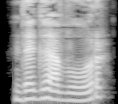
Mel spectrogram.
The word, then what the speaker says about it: договор: К ним относятся, например, такие слова. Благо. Благом, благами, о благах. Петля. Петлю, петлей, о петле. Договор. Договора, о договоре.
